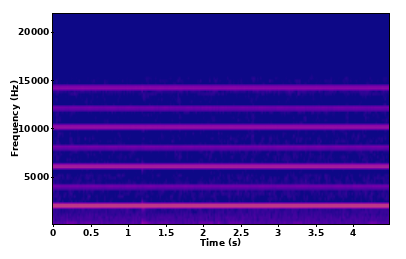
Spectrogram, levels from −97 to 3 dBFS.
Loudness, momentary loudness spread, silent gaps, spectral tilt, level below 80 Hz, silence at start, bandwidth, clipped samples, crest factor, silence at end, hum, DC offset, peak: -52 LUFS; 0 LU; none; 2 dB/octave; -84 dBFS; 0 s; 15.5 kHz; under 0.1%; 6 dB; 0 s; none; under 0.1%; -48 dBFS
